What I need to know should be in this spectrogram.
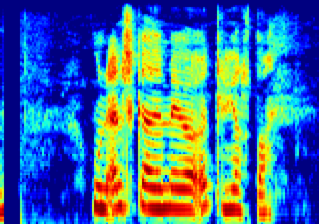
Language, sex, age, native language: Icelandic, male, 14, Icelandic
